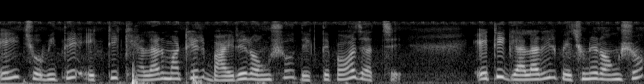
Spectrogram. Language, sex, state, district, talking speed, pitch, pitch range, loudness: Bengali, female, West Bengal, Malda, 140 wpm, 245 Hz, 225-295 Hz, -22 LUFS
